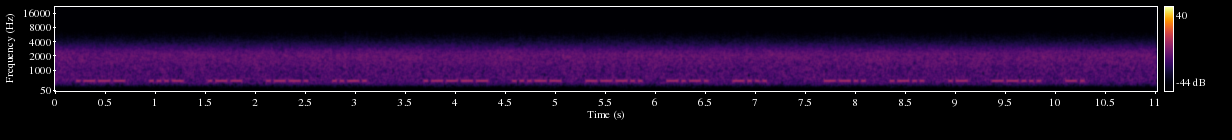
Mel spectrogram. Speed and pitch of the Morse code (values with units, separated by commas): 32 wpm, spaced as for 22 wpm, 500 Hz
